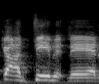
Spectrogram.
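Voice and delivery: mild mock yell; retold yelling. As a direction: imitate someone yelling in frustration. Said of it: "yelling at this guy".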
